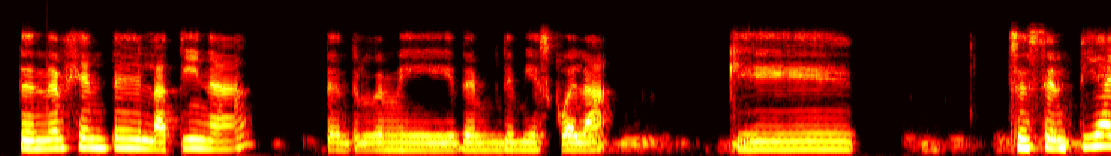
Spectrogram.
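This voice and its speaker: A woman, co-hosting a podcast and speaking thoughtfully in halting phrases. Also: mid-range voice, dry recording, dull audio. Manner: thoughtful, halting, many restarts. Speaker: podcast co-host. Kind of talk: casual conversational podcast.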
